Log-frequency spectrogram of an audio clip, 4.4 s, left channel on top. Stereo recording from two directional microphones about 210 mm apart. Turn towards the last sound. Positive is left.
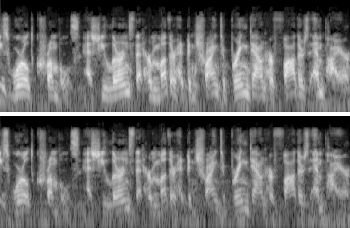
turn(degrees=-10)  # may be behind; listen again after turning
